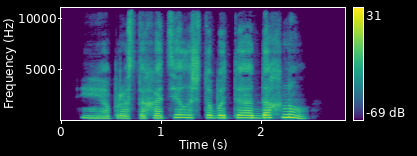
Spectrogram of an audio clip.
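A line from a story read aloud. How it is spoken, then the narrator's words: Quiet speech. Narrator (Russian): тихо говорит она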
